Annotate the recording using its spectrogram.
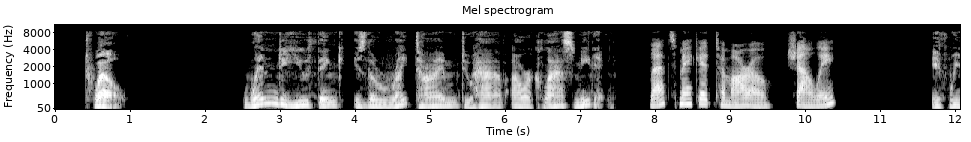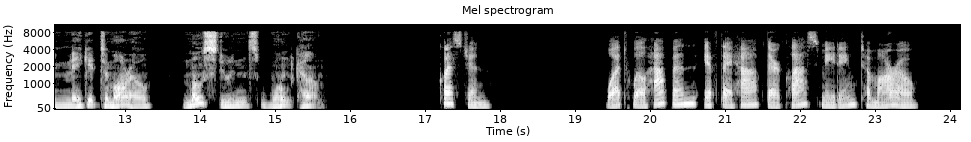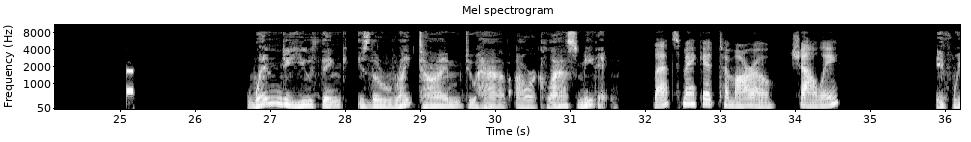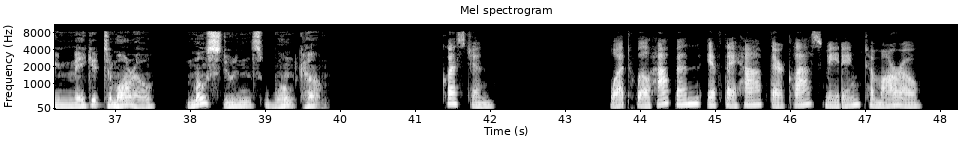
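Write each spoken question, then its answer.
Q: What will happen if they have their class meeting tomorrow?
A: Most students won't come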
